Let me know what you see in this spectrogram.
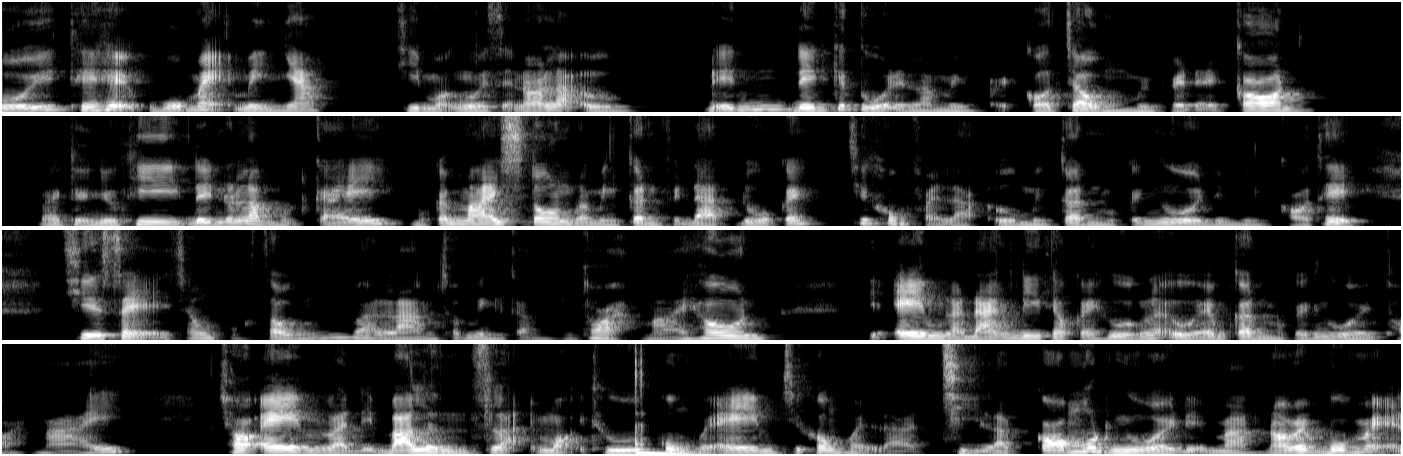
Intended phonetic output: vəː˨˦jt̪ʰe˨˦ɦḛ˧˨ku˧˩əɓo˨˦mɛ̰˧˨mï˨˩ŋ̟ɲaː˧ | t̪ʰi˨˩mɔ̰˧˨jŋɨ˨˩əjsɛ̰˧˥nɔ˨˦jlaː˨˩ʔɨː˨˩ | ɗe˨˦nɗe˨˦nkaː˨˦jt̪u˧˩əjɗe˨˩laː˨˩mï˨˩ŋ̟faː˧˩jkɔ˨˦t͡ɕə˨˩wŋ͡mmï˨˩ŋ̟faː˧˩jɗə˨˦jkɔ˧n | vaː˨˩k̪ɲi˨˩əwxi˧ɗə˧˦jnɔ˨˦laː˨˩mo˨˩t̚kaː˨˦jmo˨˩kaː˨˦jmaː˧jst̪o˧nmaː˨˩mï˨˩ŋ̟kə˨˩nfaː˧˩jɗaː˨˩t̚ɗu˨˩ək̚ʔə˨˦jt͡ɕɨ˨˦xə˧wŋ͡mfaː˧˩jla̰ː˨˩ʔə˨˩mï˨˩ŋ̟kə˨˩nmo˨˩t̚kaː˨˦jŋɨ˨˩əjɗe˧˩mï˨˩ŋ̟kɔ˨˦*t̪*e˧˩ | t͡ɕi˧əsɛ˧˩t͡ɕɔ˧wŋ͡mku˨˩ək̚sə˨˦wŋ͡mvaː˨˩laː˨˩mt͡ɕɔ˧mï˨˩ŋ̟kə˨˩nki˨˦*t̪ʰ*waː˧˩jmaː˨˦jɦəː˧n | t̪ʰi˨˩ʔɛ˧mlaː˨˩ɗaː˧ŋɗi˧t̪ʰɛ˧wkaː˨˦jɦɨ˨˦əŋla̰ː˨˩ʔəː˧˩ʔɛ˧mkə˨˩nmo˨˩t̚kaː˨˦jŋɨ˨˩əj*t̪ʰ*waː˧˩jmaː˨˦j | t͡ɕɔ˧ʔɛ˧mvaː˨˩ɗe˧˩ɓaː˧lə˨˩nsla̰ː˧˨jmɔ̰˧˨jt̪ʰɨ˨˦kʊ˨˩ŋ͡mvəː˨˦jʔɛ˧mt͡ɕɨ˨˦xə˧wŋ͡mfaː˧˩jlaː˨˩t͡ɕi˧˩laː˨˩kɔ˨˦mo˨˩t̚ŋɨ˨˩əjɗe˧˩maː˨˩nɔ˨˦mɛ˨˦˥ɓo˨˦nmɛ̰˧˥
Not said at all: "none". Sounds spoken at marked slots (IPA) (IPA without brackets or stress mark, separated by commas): t̪ʰ, t̪ʰ, t̪ʰ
